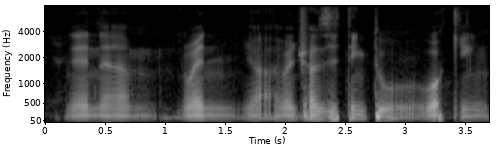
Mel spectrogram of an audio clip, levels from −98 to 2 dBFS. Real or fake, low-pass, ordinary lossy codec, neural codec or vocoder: real; none; none; none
